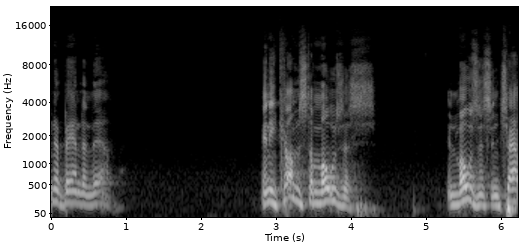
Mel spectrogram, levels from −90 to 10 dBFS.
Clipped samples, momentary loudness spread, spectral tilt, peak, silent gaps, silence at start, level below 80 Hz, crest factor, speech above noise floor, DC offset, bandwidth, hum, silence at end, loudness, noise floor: under 0.1%; 13 LU; -6 dB/octave; -4 dBFS; none; 0 s; -44 dBFS; 20 dB; 53 dB; under 0.1%; 12.5 kHz; none; 0 s; -22 LUFS; -74 dBFS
